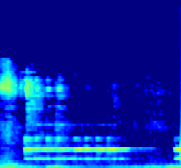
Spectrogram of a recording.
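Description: A phone alarm sounding as a medicine reminder during a city council meeting, a steady electronic tone that holds for about a second, breaks off briefly and then starts again, faint in a quiet room.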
